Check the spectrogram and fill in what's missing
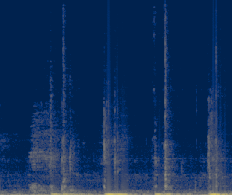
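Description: Typing on a computer keyboard, four or five clusters of clicking keystrokes with dull thumps, close and fairly loud, evenly paced, with no talking.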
